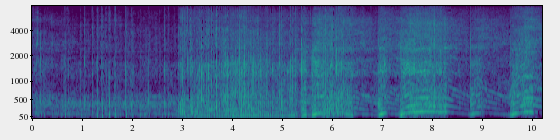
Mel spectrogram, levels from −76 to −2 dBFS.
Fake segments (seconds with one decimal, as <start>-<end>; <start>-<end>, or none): 0.0-10.2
